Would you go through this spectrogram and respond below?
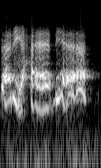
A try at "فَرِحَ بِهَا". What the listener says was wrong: في ألف فرح بها ما فيش ألف بعد الحاء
